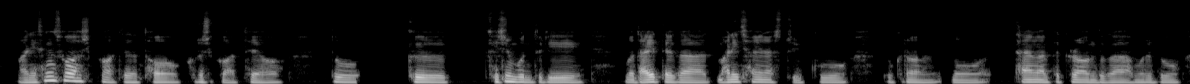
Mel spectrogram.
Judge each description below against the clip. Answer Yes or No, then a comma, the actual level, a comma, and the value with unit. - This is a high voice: No, low, 100 Hz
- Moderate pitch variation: No, narrow, 1.6 semitones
